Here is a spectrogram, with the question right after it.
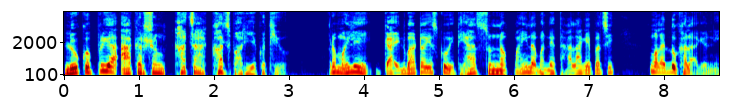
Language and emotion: Nepali, sad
